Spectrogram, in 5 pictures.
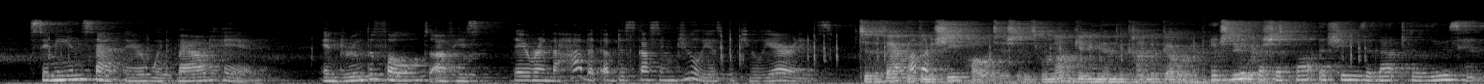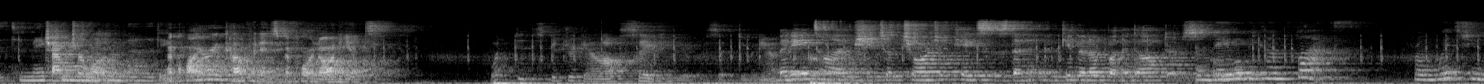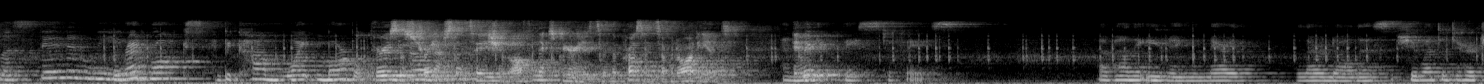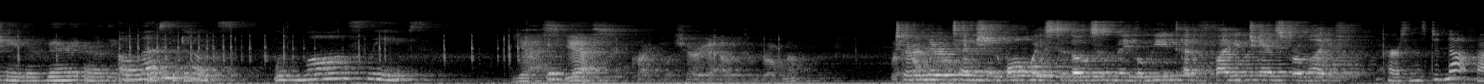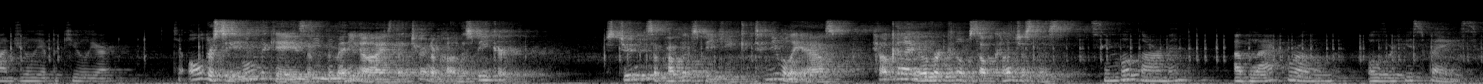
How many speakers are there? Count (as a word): nine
